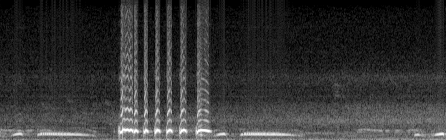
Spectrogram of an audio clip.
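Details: Zebra dove, a local Javanese perkutut with a big voice, singing on a lure recording used to prompt other doves to sing: mellow drawn-out coos, then a quick burst of six clipped, ringing staccato notes, then more low coos.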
